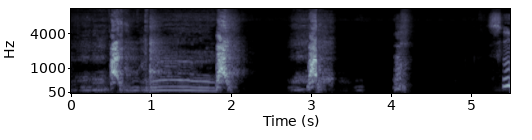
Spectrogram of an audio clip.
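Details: Two angry dogs: loud, abrupt barks alternate with a drawn-out, strained, whining growl, followed by spaced single barks and a brief rising yelp at the close.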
